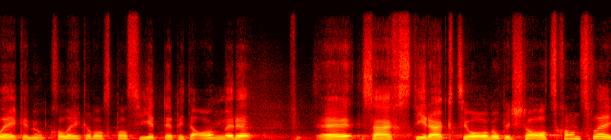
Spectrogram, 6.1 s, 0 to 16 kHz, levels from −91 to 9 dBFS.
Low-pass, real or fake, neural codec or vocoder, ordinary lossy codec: 14.4 kHz; fake; autoencoder, 48 kHz, 32 numbers a frame, DAC-VAE, trained on Japanese speech; none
